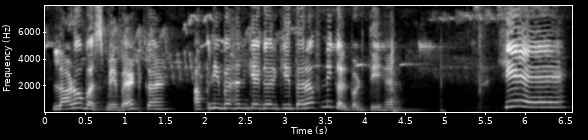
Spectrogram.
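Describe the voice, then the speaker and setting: A woman's voice: a little high, slight background noise. A woman narrating a children's animal story as scripted cartoon narration.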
